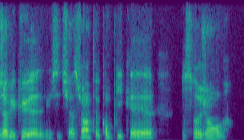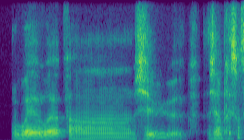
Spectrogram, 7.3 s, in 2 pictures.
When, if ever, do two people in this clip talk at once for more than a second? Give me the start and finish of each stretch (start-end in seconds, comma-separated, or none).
none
